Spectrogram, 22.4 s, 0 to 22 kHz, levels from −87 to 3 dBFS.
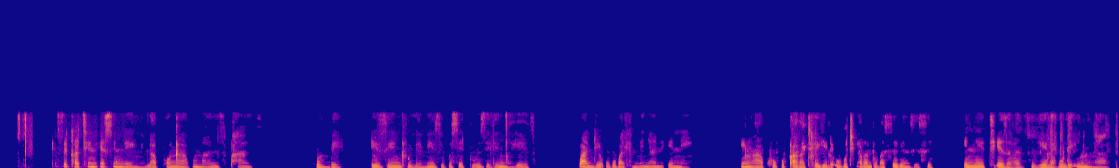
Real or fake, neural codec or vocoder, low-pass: real; none; 7.2 kHz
